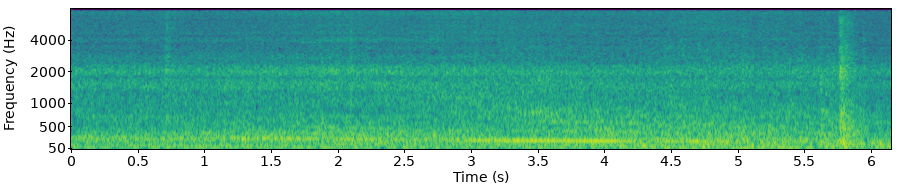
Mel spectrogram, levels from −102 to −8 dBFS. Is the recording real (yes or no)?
yes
